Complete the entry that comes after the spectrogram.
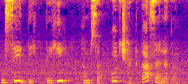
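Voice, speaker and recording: Woman storyteller, high and very animated. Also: takes it slowly, a little hiss or hum. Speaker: audiobook reader. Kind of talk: expressive humorous children's story narration.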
